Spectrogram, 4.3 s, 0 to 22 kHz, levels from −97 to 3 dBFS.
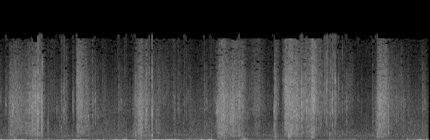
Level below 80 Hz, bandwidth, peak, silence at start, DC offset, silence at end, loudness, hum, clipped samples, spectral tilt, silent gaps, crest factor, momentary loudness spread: -42 dBFS; 17 kHz; -14 dBFS; 0 s; under 0.1%; 0 s; -35 LUFS; none; under 0.1%; -0.5 dB/octave; none; 24 dB; 10 LU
